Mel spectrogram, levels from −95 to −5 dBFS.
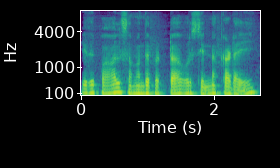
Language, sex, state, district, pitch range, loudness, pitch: Tamil, male, Tamil Nadu, Nilgiris, 90-105 Hz, -21 LUFS, 100 Hz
